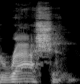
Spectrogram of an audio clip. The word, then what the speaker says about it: ratio: never a sh sound sometimes in english we may get that like if you think of the word ration right that sha sound comes from the t followed by the eye that's not happening in latin right that word in latin would be ratio right it's a tio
